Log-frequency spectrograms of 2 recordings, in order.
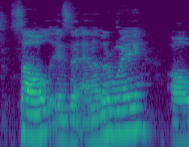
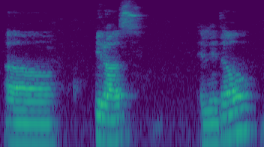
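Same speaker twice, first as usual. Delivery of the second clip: usual speaking voice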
